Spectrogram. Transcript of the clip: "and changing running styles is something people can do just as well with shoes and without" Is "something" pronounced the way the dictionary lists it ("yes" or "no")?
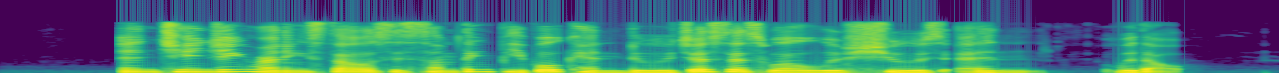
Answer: no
